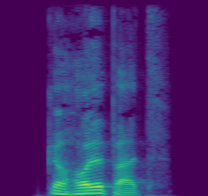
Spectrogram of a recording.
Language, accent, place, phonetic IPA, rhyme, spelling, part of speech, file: German, Germany, Berlin, [ɡəˈhɔlpɐt], -ɔlpɐt, geholpert, verb, De-geholpert.ogg
- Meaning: past participle of holpern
